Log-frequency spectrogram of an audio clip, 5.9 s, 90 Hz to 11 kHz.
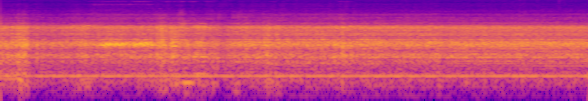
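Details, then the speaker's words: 1946 Val-Keen/Detrola 572 six-tube radio with power transformer, chassis out: a steady low hum and hissy buzz under the AM station. Owner suspects the electrical noise comes from outside power poles, not the room lights. "todd got the electrical noise coming in it's really bad it's not the lights in here it's probably the power poles out acting up again"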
